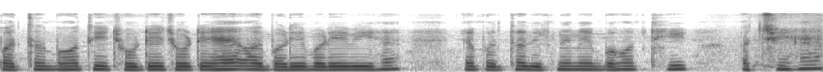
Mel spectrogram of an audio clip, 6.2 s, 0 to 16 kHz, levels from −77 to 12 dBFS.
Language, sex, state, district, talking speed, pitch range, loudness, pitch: Hindi, male, Uttar Pradesh, Jyotiba Phule Nagar, 165 wpm, 155-165 Hz, -16 LUFS, 155 Hz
